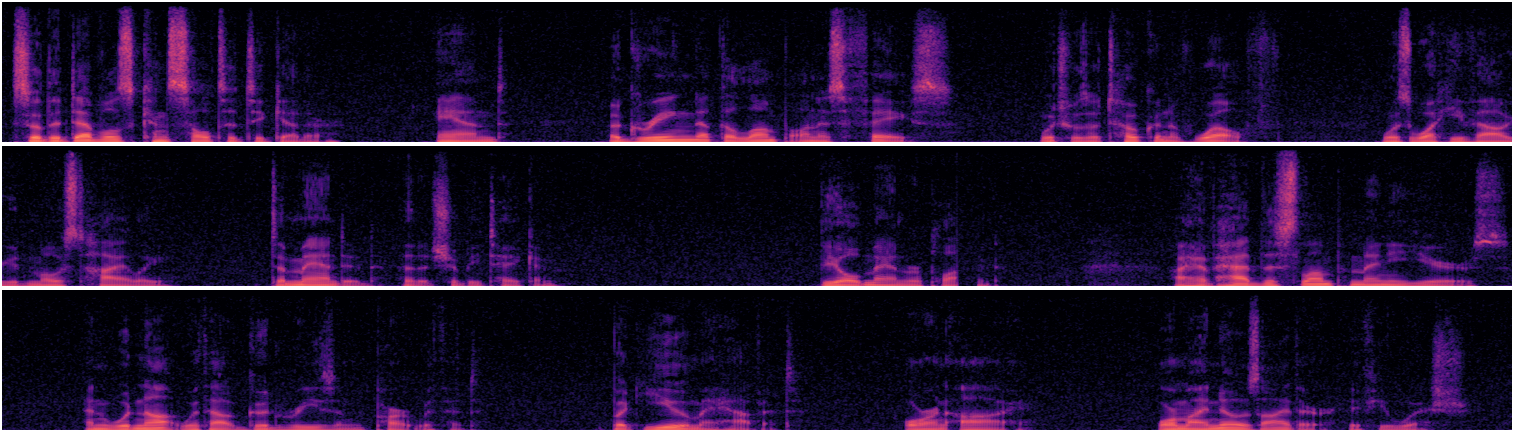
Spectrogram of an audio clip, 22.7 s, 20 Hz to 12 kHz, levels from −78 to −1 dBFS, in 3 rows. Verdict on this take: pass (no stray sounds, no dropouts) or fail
fail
